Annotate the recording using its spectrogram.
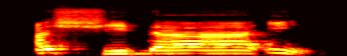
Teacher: अश्शिताई ता को बारीक पढ़ेंगे और बड़ी अलामत है मद्द मुत्तसिल, तो उसको लंबा करके खींच कर पढ़ेंगे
